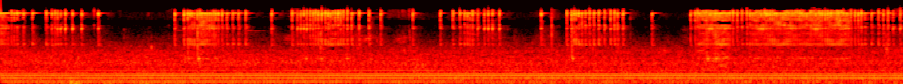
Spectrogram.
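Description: A spinning reel ticking mechanically under strain as a large hooked sturgeon pulls against the line, over a steady low hum.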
